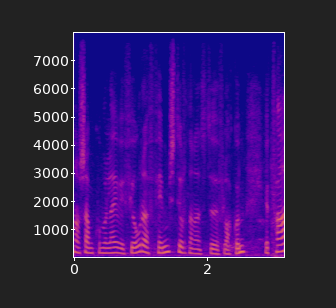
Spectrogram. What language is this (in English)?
Icelandic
